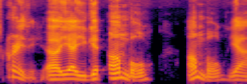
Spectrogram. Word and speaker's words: Humble: uh yeah you get Umble Umble yeah how do you get Umble out of humble which you know whatever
